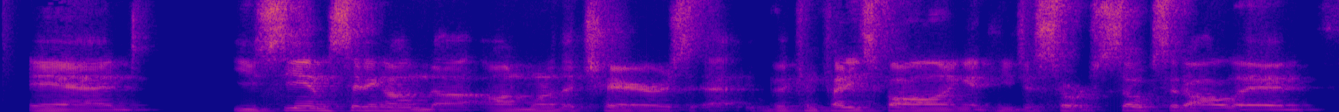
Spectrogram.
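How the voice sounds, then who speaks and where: Audible room echo surrounds a man with an American accent and a medium pitch. He keeps a moderate pace and fairly even intonation. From US Midwest, Kenosha, Wisconsin. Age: 30s. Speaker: Marine Corps veteran, corporate strategist. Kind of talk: interview.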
